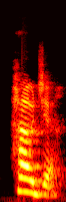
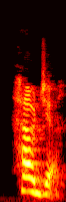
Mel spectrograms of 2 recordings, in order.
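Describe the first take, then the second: First: The words are run together, 'you' reduced. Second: The words are run together, 'you' reduced.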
